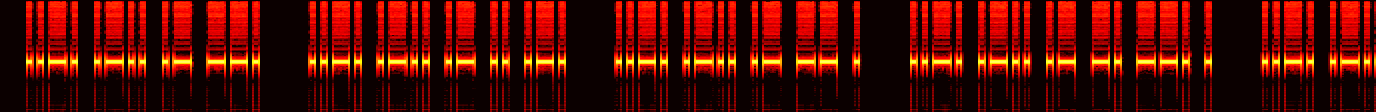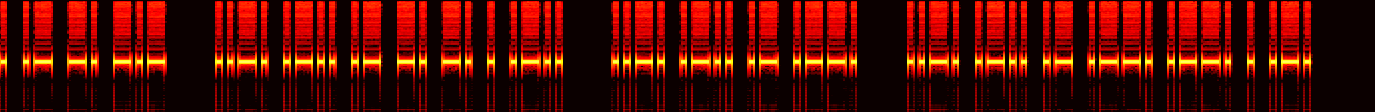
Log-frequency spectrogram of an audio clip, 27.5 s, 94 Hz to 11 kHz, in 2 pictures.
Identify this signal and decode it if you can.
Morse code, heard as a keyed tone, about 21 wpm, 800 Hz. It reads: FLAG FLAIR FLAME FLANGE FLANK FLANNEL FLAP FLAPPER
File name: FL Runs / FL Runs mp3s / FL Runs @20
